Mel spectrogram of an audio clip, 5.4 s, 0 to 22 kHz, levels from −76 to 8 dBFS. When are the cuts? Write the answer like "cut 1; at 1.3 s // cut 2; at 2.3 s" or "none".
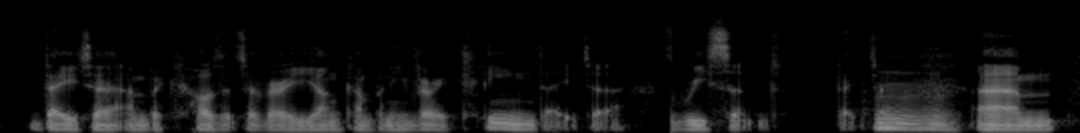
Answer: cut 1; at 3.4 s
